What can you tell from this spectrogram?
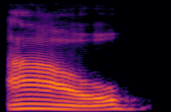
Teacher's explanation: ow is an ah and a oo sound that just transition into each other. And so it's two. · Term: diphthong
